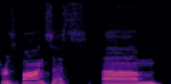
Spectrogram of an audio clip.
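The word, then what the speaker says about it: Responsys: It's pronounced ResponseSys.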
